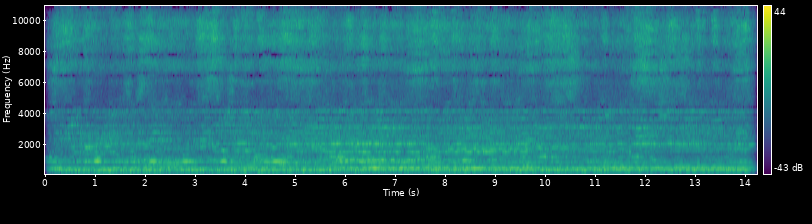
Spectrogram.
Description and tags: Astral Choir
A choir from a far-away galaxy. Recording of a real choir processed via software.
